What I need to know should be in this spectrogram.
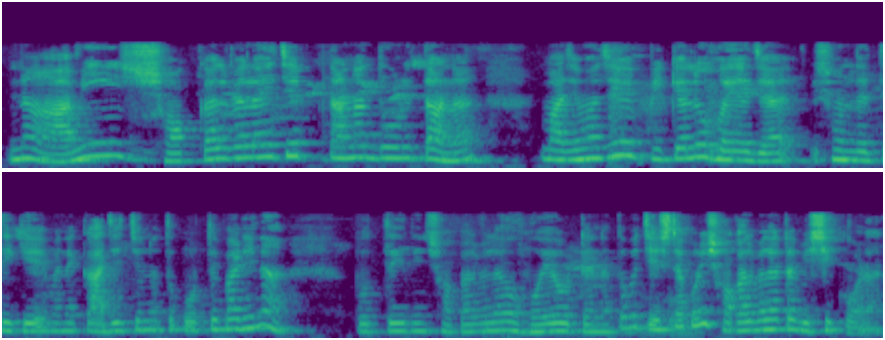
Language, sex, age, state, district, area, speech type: Bengali, female, 45-60, West Bengal, Darjeeling, rural, spontaneous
